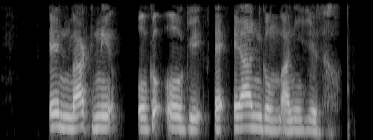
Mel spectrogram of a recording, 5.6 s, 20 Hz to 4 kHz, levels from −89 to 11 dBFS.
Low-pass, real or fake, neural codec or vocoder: 3.6 kHz; real; none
